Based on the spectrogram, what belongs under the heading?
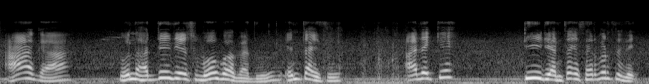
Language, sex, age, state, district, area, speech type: Kannada, male, 60+, Karnataka, Udupi, rural, spontaneous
